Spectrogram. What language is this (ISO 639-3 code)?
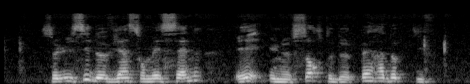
fra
